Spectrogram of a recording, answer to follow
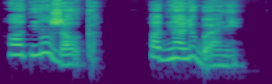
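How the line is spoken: Silent inner sigh. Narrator (Russian): мысленно вздохнула ведьма

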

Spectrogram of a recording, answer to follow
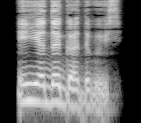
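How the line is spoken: Creaky voice. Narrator (Russian): скрипучим голосом произнес Глеб

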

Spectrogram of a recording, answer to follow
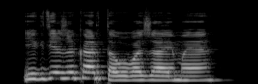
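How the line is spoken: Mocking. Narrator (Russian): Насмешливо нахмурился господин Блэкстоун

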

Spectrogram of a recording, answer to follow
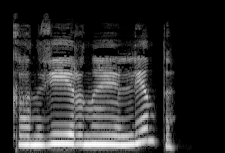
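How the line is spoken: Drawn out, half-questioning. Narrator (Russian): полувопросительно протянула я

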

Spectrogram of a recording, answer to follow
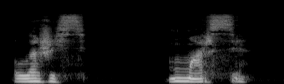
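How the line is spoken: Muffled whisper. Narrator (Russian): глухо прошептал

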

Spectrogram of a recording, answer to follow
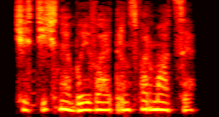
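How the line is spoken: Whispered. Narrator (Russian): шепнула Арейна

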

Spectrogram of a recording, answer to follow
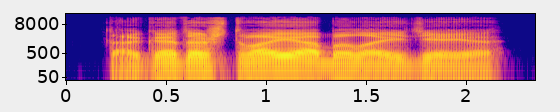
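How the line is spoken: Deep bass voice. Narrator (Russian): пробасил маэстро

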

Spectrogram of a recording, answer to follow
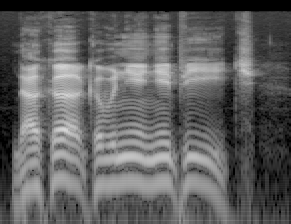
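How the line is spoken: Muffled hateful growl. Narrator (Russian): глухо рыкнула Ренни с неприкрытой ненавистью в голосе

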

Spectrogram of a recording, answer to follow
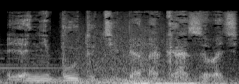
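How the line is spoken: Hoarse rasp, sore throat. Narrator (Russian): прохрипел тот, потирая горло

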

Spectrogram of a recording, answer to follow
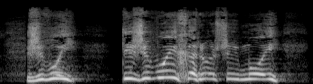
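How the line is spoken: Sobbing speech. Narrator (Russian): Не заметив, как и сам всхлипнул, молвил отрок

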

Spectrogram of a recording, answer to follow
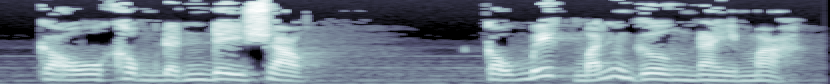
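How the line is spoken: Harsh, clipped voice. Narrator (Vietnamese): Ông gằn giọng nói

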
